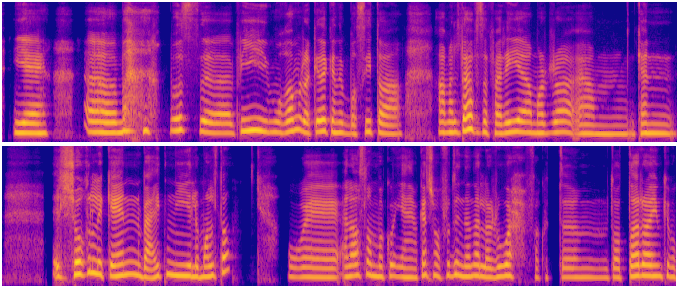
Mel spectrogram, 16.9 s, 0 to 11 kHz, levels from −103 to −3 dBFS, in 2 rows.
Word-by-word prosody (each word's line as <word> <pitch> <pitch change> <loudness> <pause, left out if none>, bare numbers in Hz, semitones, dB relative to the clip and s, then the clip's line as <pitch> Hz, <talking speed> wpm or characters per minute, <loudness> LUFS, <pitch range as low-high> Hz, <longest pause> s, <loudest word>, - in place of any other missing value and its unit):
ياه! 225 -1 +4 0.5
آمم. 245 0 +4 0.6
ب - - -7
بُص 290 -1 -2 0.4
في 275 0 +4
مغامرة 245 +2 0
كده 255 +4 +4
كانت 235 -3 -1
بسيطة 210 0 -3 0.5
عملتها 240 +5 +4
في 245 - -7
سفريّة 240 +1 +1
مَرّة، 225 +1 -2
آمم، 205 -4 -3
كان 220 -1 -2 0.7
الشغل 290 +7 +4
كان 270 +1 +2
باعتني 250 +4 +1
لمالطا، 235 - 0 0.7
وأنا 225 +1 -3
أصلًا 265 +2 -3
ما 240 -1 0
ك 220 - -17
يعني 230 -4 -2
ما 210 - -6
كانش 265 0 -3
مفروض 260 +2 -5
إن 260 -3 0
أنا 240 +2 +1
اللي 235 -3 0
أروح، 235 +3 -1
فكنت 210 0 -15 0.5
متوترة 240 +5 +1
يمكن 250 0 -1
ما 225 - -5
240 Hz, 125 wpm, -22 LUFS, 220-255 Hz, 0.7 s, ياه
